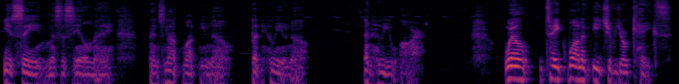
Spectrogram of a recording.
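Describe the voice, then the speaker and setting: Man voicing a cocky, flirtatious elf prince, low-voiced. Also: slow, dark tone, full character voice. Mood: boastful. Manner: smooth-talking, teasing, boastful. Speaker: voice actor. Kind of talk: ASMR fantasy audio roleplay.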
